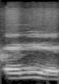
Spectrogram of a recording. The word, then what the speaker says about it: Yale: eu sempre esqueço como é que pronuncia isso. O nome da cidade é YALE, como é que fala?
